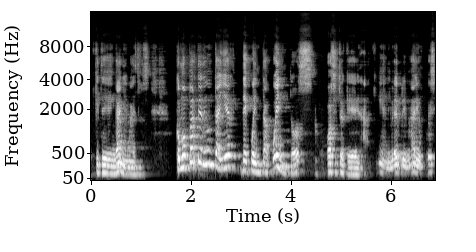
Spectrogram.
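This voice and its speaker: A man's voice: a little high, a little mellow. Man teaching in an echoey room. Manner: addresses teachers as "maestro", asks questions and repeats key terms slowly. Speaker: teacher leading an exam prep class. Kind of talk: exam review lesson.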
